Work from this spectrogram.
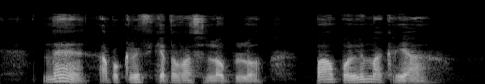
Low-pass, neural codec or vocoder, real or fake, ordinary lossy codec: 10.8 kHz; none; real; AAC, 32 kbps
